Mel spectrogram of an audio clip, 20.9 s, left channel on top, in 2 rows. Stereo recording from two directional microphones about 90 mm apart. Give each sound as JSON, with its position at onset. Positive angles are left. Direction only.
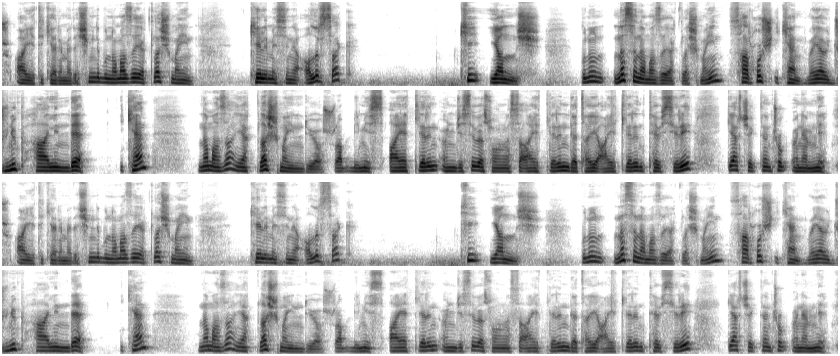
{"t": 0.0, "sound": "speech", "side_deg": 25}
{"t": 2.0, "sound": "speech", "side_deg": 20}
{"t": 3.1, "sound": "speech", "side_deg": 45}
{"t": 5.7, "sound": "speech", "side_deg": 45}
{"t": 10.3, "sound": "speech", "side_deg": 75}
{"t": 10.7, "sound": "speech", "side_deg": 55}
{"t": 11.9, "sound": "speech", "side_deg": 65}
{"t": 12.5, "sound": "a sound", "side_deg": 65}
{"t": 13.1, "sound": "speech", "side_deg": 35}
{"t": 14.2, "sound": "speech", "side_deg": 45}
{"t": 19.0, "sound": "speech", "side_deg": 20}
